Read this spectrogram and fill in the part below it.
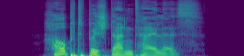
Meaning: genitive singular of Hauptbestandteil
- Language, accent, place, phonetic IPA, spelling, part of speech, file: German, Germany, Berlin, [ˈhaʊ̯ptbəˌʃtanttaɪ̯ləs], Hauptbestandteiles, noun, De-Hauptbestandteiles.ogg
